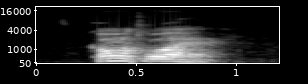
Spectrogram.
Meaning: 1. a counter, countertop (as of a store or bank) 2. a trading post in overseas colonies 3. a cartel, a cartel agreement
- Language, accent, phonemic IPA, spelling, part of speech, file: French, Canada, /kɔ̃.twaʁ/, comptoir, noun, LL-Q150 (fra)-comptoir.wav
